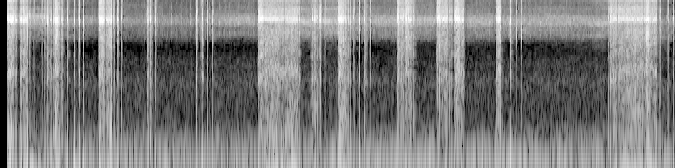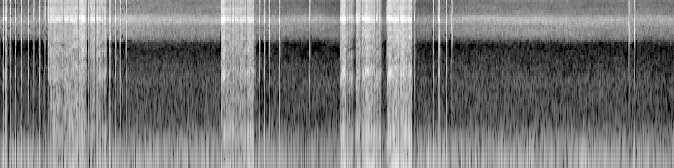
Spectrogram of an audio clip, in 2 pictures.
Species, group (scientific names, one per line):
Magicicada cassini
Cicadidae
